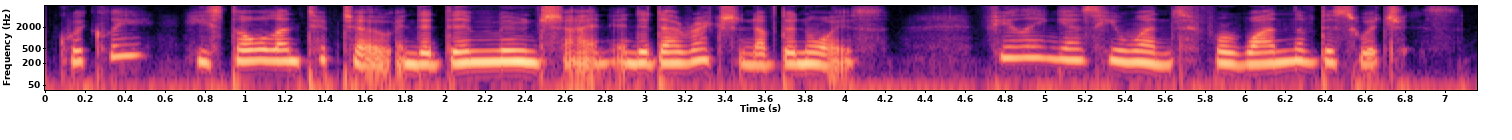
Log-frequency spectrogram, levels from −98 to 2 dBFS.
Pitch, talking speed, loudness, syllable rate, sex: 220 Hz, 200 wpm, -17 LUFS, 5.5 syllables/s, female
